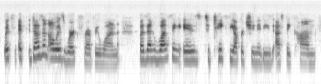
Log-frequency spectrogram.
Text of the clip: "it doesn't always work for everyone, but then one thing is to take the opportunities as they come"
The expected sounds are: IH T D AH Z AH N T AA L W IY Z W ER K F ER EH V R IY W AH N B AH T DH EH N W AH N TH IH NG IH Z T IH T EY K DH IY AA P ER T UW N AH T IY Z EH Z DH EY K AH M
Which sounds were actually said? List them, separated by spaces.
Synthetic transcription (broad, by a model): IH T D AH Z AH N T AA L W IY Z W ER K F ER EH V R IY W AH N B AH T DH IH N W AH N TH IH NG IH Z T IH T EY K DH IY AA P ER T UW N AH T IY Z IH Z DH EY K AH M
